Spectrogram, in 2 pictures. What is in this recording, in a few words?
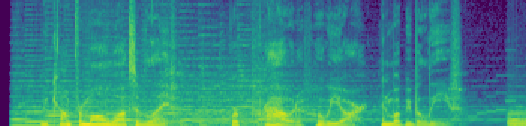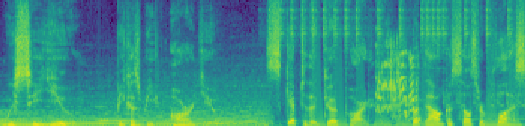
Commercial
